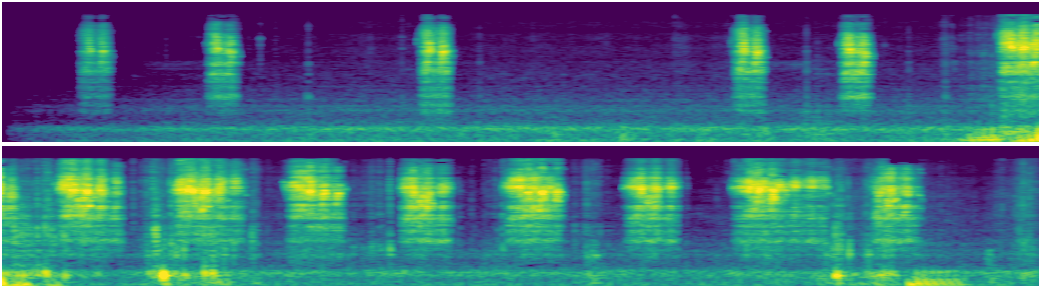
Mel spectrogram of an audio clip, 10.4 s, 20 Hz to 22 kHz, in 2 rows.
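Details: Eurasian tree sparrow chicks, 17 days old and about to fledge, give harsh, raspy begging notes, sparse at first, then quickening into a rapid scratchy series about twice a second.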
